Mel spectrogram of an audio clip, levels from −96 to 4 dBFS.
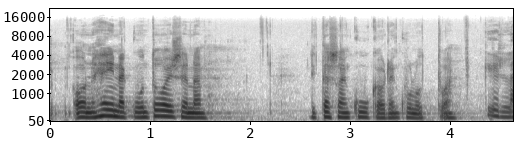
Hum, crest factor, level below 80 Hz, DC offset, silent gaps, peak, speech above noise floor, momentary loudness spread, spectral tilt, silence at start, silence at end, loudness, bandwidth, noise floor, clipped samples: none; 16 dB; -58 dBFS; under 0.1%; none; -2 dBFS; 31 dB; 12 LU; -7 dB/octave; 0 s; 0 s; -19 LUFS; 15 kHz; -49 dBFS; under 0.1%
